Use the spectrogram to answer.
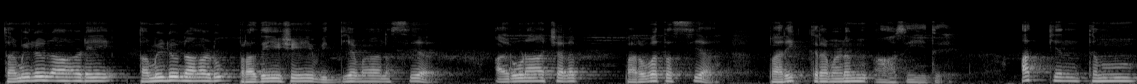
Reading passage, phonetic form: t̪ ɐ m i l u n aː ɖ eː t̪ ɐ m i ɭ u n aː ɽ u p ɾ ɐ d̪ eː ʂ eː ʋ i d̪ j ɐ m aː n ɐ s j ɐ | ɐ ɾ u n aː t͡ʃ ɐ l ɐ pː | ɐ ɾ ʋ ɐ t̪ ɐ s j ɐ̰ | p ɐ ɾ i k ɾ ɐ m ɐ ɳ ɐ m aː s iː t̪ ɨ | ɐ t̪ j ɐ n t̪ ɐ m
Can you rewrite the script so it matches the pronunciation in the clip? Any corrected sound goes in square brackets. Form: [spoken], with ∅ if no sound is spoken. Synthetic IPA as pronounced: t̪ ɐ m i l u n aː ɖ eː t̪ ɐ m i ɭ u n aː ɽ u p ɾ ɐ d̪ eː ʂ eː ʋ i d̪ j ɐ m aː n ɐ s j ɐ | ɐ ɾ u [ɳ] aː t͡ʃ ɐ l ɐ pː | ɐ ɾ ʋ ɐ t̪ ɐ s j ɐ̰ | p ɐ ɾ i k ɾ ɐ m ɐ ɳ ɐ m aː s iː t̪ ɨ | ɐ t̪ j ɐ n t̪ ɐ m

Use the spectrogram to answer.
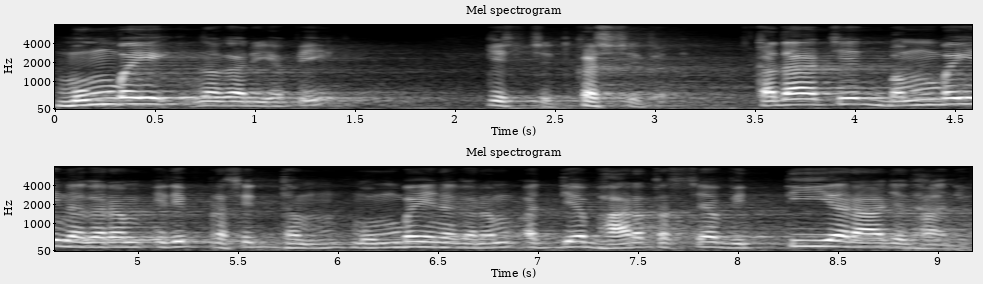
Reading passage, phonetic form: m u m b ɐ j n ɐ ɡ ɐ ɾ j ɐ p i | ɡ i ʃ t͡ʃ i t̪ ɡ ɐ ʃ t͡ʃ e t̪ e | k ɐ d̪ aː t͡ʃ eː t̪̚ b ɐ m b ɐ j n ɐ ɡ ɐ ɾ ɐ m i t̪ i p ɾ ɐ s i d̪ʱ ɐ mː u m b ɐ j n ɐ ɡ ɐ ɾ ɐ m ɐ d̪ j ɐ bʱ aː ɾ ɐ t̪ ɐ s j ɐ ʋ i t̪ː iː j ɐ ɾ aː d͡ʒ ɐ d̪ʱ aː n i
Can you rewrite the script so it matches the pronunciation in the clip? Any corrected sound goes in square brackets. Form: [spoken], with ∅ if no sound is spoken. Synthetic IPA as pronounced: m u m b ɐ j n ɐ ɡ ɐ ɾ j ɐ p i | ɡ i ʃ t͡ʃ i t̪ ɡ ɐ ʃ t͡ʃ [i] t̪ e | k ɐ d̪ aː t͡ʃ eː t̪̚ b ɐ m b ɐ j n ɐ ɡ ɐ ɾ ɐ m i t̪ i p ɾ ɐ s i [d̪ʱː] ɐ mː u m b ɐ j n ɐ ɡ ɐ ɾ ɐ m ɐ d̪ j ɐ bʱ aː ɾ ɐ t̪ ɐ s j ɐ ʋ i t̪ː iː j ɐ ɾ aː d͡ʒ ɐ d̪ʱ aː n i

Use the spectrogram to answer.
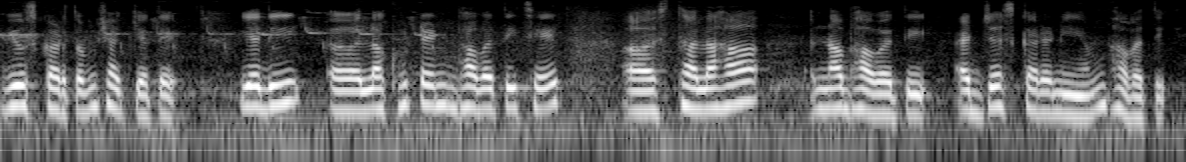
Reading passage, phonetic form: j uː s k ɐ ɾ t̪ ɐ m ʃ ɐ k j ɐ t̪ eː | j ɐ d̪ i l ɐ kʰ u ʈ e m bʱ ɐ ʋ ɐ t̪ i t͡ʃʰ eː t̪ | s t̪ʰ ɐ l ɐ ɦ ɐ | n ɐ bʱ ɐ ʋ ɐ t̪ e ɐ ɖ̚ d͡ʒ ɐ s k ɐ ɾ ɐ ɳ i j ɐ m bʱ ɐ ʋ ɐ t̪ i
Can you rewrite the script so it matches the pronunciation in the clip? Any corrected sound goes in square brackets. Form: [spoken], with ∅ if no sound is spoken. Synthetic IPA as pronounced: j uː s k ɐ ɾ t̪ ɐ m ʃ ɐ k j ɐ t̪ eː | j ɐ d̪ i l ɐ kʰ u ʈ e m bʱ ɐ ʋ ɐ t̪ i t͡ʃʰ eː t̪ | s t̪ʰ ɐ l ɐ ɦ ɐ | n ɐ bʱ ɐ ʋ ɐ t̪ [i] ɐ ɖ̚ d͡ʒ ɐ s k ɐ ɾ ɐ ɳ i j ɐ m bʱ ɐ ʋ ɐ t̪ i

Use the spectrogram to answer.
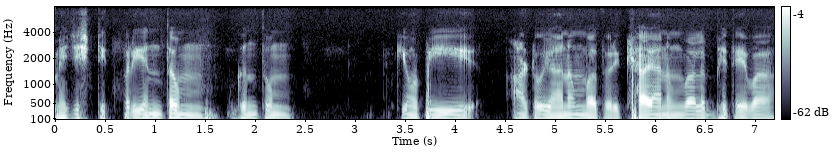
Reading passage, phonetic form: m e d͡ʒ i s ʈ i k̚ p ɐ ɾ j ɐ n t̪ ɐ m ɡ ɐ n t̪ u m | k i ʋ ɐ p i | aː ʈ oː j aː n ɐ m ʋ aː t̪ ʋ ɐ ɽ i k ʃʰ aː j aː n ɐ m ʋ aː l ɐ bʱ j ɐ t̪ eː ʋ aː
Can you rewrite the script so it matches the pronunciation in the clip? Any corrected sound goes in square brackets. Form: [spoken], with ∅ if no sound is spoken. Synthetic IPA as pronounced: m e d͡ʒ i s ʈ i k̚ p ɐ ɾ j ɐ n t̪ ɐ m ɡ ɐ n t̪ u m | k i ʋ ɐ p i | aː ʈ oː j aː n ɐ m ʋ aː t̪ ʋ ɐ [ɾ] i k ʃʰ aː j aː n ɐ m ʋ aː l ɐ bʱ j ɐ t̪ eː ʋ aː

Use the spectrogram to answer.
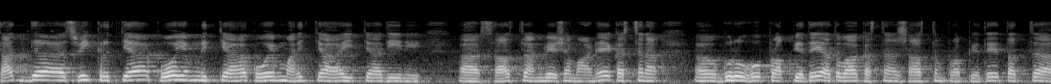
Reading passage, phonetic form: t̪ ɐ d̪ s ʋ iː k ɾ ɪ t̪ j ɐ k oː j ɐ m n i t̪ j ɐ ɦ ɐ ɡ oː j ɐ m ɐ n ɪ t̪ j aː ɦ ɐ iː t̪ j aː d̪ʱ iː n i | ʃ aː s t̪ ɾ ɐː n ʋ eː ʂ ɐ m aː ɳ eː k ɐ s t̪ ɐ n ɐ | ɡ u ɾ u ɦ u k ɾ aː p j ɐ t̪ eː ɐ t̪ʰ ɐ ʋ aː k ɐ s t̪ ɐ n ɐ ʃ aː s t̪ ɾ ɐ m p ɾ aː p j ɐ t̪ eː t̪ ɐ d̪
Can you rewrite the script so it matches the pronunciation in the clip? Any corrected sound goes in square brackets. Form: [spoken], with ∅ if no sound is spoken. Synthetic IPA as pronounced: t̪ ɐ d̪ s ʋ iː k ɾ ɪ t̪ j ɐ k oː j ɐ m n i t̪ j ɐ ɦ ɐ [k] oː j ɐ m ɐ n [i] t̪ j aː ɦ ɐ [i] t̪ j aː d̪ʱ iː n i | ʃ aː s t̪ ɾ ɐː n ʋ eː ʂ ɐ m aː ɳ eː k ɐ s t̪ ɐ n ɐ | ɡ u ɾ u ɦ u [p] ɾ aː p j ɐ t̪ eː ɐ t̪ʰ ɐ ʋ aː k ɐ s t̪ ɐ n ɐ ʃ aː s t̪ ɾ ɐ m p ɾ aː p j ɐ t̪ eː t̪ ɐ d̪

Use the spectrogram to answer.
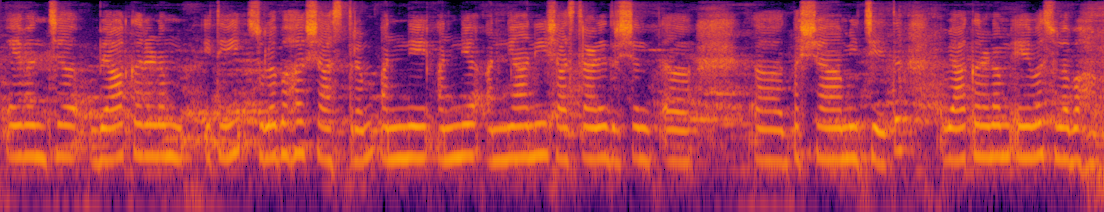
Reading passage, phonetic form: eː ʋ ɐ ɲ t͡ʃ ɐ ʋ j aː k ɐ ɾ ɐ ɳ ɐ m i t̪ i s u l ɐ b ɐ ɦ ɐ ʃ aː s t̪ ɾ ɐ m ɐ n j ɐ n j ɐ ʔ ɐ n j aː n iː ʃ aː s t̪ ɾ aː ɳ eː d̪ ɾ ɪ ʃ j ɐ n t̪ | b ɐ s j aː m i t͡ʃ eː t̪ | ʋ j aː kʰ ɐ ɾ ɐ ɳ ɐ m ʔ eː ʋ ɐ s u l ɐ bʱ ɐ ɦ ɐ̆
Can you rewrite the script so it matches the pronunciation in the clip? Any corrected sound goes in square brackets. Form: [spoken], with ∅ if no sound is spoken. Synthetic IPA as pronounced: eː ʋ ɐ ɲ t͡ʃ ɐ ʋ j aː k ɐ ɾ ɐ ɳ ɐ m i t̪ i s u l ɐ b ɐ ɦ ɐ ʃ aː s t̪ ɾ ɐ m ɐ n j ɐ n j ɐ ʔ ɐ n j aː n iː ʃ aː s t̪ ɾ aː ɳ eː d̪ ɾ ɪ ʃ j ɐ n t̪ | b ɐ [ʃ] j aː m i t͡ʃ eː t̪ | ʋ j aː [k] ɐ ɾ ɐ ɳ ɐ m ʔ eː ʋ ɐ s u l ɐ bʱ ɐ ɦ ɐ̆

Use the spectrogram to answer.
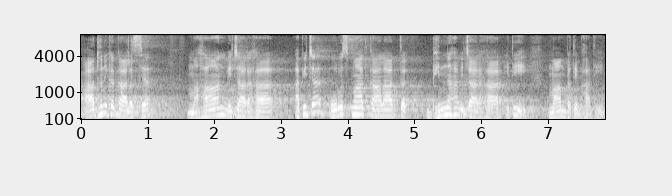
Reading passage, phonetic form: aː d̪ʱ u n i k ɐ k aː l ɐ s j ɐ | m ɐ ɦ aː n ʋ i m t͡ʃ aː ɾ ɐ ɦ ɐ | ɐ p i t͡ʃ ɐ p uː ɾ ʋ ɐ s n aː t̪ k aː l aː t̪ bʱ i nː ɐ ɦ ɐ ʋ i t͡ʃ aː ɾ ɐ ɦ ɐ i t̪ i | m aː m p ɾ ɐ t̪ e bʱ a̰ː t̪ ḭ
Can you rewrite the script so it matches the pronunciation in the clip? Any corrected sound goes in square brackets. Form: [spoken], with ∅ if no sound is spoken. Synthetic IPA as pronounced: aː d̪ʱ u n i k ɐ k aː l ɐ s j ɐ | m ɐ ɦ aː n ʋ i [∅] t͡ʃ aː ɾ ɐ ɦ ɐ | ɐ p i t͡ʃ ɐ p uː ɾ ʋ ɐ s [m] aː t̪ k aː l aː t̪ bʱ i nː ɐ ɦ ɐ ʋ i t͡ʃ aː ɾ ɐ ɦ ɐ i t̪ i | m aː m p ɾ ɐ t̪ [i] bʱ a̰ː t̪ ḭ

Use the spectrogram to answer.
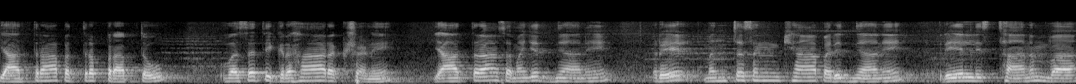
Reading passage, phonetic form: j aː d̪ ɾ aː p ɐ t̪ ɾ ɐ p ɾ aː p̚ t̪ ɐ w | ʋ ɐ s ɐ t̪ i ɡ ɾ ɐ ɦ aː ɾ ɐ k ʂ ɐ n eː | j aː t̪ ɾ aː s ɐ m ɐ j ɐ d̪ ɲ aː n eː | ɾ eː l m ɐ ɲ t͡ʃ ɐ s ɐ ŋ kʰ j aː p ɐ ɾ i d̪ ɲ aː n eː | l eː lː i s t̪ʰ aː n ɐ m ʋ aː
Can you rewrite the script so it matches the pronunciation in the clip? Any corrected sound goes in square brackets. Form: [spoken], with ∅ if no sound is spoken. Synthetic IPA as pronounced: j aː [t̪] ɾ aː p ɐ t̪ ɾ ɐ p ɾ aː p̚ t̪ ɐ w | ʋ ɐ s ɐ t̪ i ɡ ɾ ɐ ɦ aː ɾ ɐ k ʂ ɐ [ɳ] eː | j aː t̪ ɾ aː s ɐ m ɐ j ɐ d̪ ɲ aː n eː | ɾ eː l m ɐ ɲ t͡ʃ ɐ s ɐ ŋ kʰ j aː p ɐ ɾ i d̪ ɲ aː n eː | [ɾ] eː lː i s t̪ʰ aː n ɐ m ʋ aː

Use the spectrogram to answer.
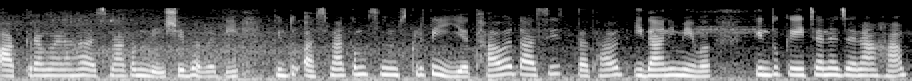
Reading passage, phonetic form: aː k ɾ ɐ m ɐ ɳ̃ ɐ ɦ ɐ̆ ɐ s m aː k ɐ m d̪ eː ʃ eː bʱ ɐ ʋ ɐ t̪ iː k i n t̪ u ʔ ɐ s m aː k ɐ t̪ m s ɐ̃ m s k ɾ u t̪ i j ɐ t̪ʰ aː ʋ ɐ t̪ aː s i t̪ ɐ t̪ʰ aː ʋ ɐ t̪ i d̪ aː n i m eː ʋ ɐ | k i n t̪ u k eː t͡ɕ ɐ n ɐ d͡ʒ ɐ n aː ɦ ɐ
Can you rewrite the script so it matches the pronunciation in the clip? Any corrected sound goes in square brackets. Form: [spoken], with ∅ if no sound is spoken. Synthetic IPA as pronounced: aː k ɾ ɐ m ɐ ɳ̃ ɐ ɦ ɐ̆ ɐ s m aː k ɐ m d̪ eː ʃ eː bʱ ɐ ʋ ɐ t̪ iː k i n t̪ u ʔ ɐ s m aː k ɐ [∅] m s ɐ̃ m s k ɾ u t̪ i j ɐ t̪ʰ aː ʋ ɐ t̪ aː s i t̪ ɐ t̪ʰ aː ʋ ɐ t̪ i d̪ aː n i m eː ʋ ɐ | k i n t̪ u k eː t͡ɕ ɐ n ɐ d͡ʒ ɐ n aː ɦ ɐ

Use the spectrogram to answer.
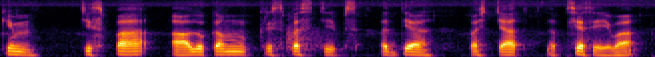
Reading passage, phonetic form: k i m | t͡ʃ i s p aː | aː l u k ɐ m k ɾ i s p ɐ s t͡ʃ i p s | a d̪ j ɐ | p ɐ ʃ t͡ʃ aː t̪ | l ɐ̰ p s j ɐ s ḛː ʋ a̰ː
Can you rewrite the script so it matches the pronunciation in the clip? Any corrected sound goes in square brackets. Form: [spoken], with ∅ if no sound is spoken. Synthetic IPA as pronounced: k i m | t͡ʃ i s p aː | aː l u k ɐ m k ɾ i s p ɐ s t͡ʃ i p s | [ɐ] d̪ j ɐ | p ɐ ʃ t͡ʃ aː t̪ | l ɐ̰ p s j ɐ s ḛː ʋ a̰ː

